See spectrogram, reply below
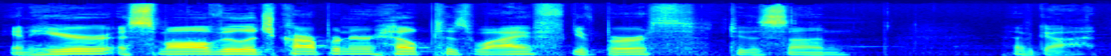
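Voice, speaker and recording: A man preaching a sermon from the pulpit, earnest and conversational. His voice sits at an ordinary middle pitch for a man, and his phrasing circles back on repeated words as he builds a point. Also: measured pace, clean tone. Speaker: lead pastor.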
